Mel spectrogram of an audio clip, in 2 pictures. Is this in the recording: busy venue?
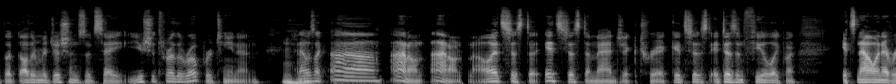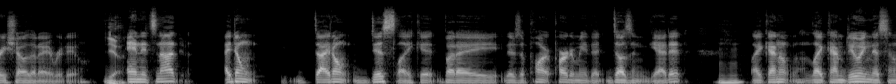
no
